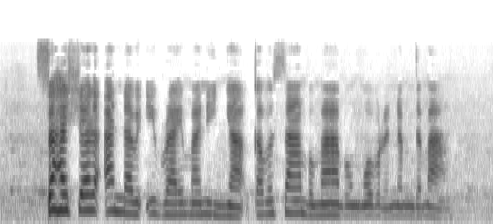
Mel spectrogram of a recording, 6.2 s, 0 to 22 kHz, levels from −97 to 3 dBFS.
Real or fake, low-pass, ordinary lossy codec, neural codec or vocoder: fake; 9.9 kHz; Opus, 64 kbps; vocoder, 22.05 kHz, 80 mel bands, Vocos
